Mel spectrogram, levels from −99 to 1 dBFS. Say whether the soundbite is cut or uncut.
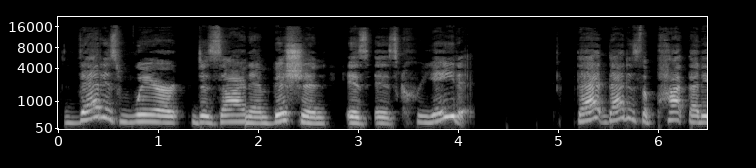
cut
